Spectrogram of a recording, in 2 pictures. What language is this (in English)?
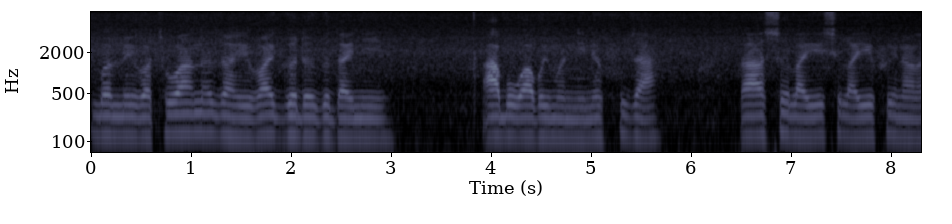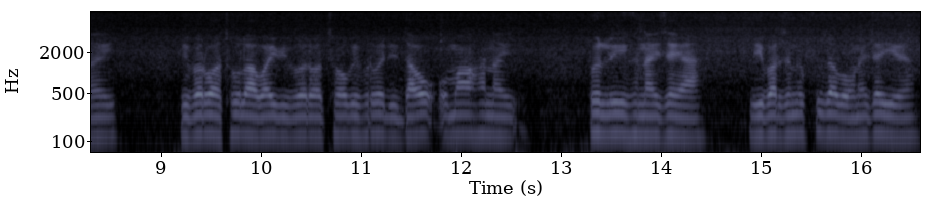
Bodo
